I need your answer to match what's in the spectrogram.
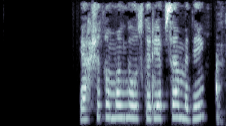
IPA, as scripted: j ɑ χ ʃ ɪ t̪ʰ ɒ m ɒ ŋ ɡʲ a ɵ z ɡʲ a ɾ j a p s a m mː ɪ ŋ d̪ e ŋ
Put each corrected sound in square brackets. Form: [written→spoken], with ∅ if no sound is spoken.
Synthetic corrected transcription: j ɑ χ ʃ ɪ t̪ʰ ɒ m ɒ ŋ ɡʲ a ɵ z ɡʲ a ɾ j a p s a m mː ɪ [ŋ→∅] d̪ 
